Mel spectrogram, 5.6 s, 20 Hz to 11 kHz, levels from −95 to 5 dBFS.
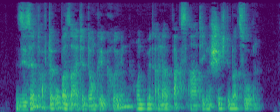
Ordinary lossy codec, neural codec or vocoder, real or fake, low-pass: AAC, 48 kbps; none; real; 9.9 kHz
